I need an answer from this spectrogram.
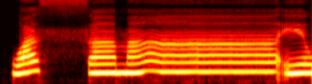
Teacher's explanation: Ma kita baca panjang lima harakat karena di atasnya terdapat tanda baca panjang lima harakat wassamaaiai W · Alif lam tidak dibaca. Po yang bertasydid kita baca ditekan dan ditahan 2 harokat. Kemudian po kita baca panjang 2 harokat karena di depannya terdapat huruf alif yang merupakan tanda baca panjang 2 harokat.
